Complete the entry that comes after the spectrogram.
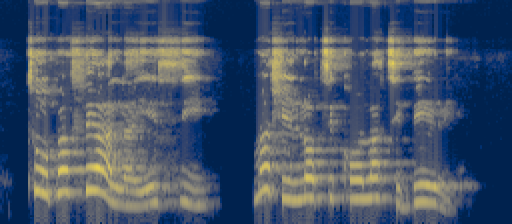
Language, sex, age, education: Yoruba, female, 30-45, tertiary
